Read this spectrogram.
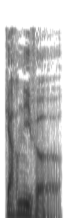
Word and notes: carnivore: francais

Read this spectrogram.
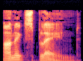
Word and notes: unexplained: anglais

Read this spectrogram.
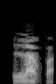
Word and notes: lapa: espagnol

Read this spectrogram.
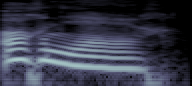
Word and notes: ornière: francais

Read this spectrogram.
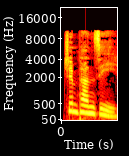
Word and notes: chimpanzee: anglais

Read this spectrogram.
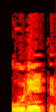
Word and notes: uretra: espagnol

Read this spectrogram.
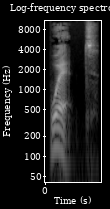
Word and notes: whet: anglais

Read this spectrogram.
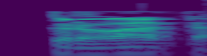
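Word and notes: croata: español

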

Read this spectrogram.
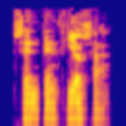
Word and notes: sentencioso: espagnol

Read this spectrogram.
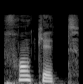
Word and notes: franquette: francais

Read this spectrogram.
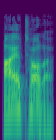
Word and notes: ayatollah: anglais

